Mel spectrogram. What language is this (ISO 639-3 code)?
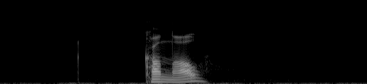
nor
